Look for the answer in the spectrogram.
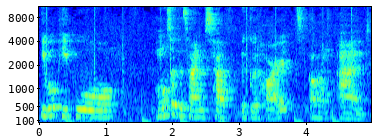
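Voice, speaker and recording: Her voice mid-range and her pace slow, a young Lagos woman answers personal questions in a relaxed, playful vlog chat. An echoey room, distant microphone, soft music, and a background beat shape the sound.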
